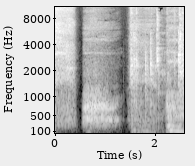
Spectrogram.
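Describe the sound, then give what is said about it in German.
Deep, slow calming breaths drawn in and pushed out by a person whose feet are stuck in the spokes of a wheel, three long airy breaths separated by brief silent pauses, with no talking. “Okay, ganz ruhig. Atmen.”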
